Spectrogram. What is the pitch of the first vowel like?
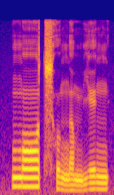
high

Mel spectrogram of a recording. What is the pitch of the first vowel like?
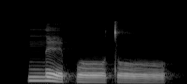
falling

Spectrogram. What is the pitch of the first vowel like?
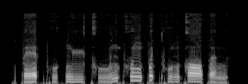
rising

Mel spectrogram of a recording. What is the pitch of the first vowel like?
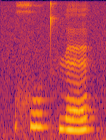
high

